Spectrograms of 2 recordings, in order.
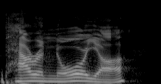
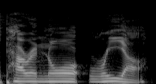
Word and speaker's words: paranoia: Of course, the other ongoing one is my pronunciation of paranoia, which I always thought was paranoria, paranoia, paranoria is what I thought.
